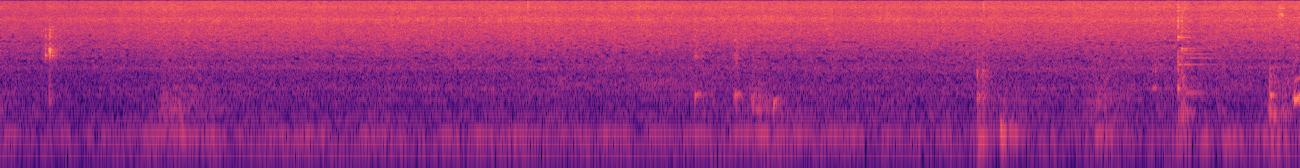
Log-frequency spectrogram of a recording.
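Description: Brinjal and prawn curry frying in a pan gives off a faint, steady sizzle throughout, with a few soft stirring clicks scattered through it.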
